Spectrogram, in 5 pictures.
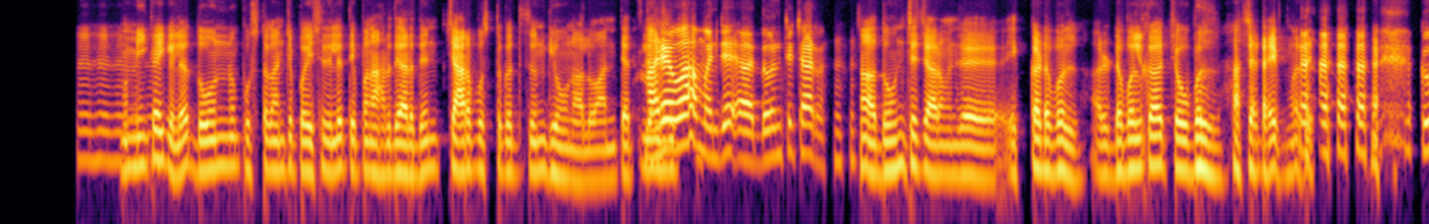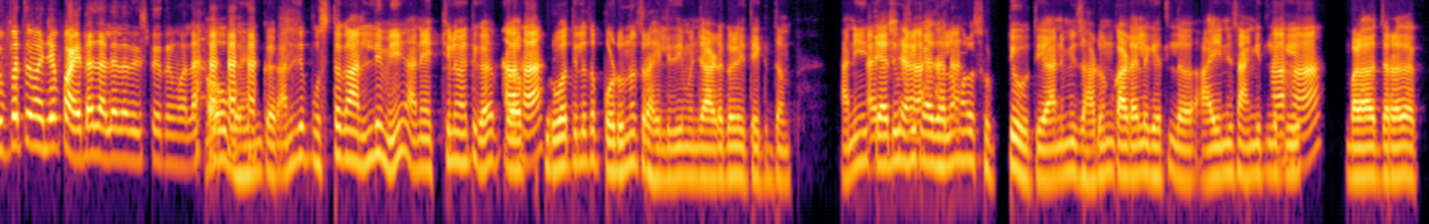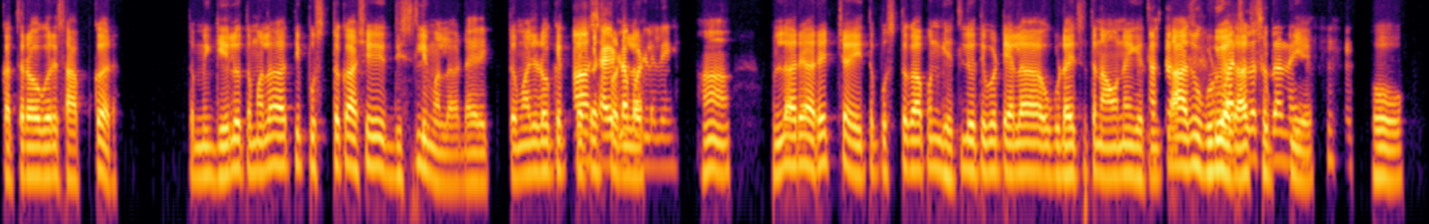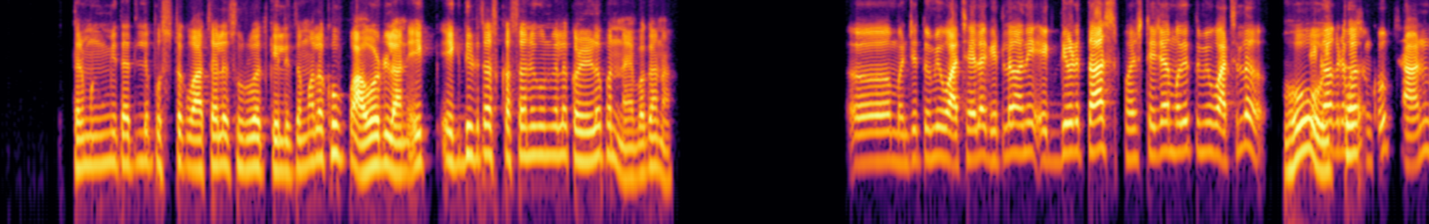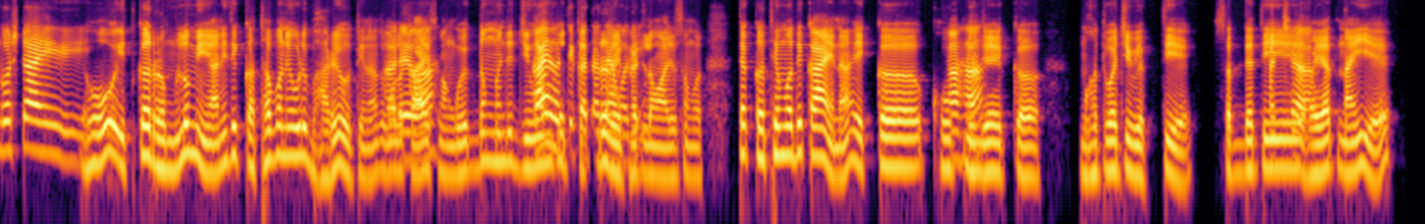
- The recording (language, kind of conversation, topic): Marathi, podcast, एखादा छंद तुम्ही कसा सुरू केला, ते सांगाल का?
- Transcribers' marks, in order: other background noise; chuckle; tapping; laughing while speaking: "चौबल, अशा टाइपमध्ये"; laugh; laughing while speaking: "खूपच म्हणजे फायदा झालेला दिसतोय तुम्हाला"; chuckle; chuckle; chuckle; chuckle; chuckle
